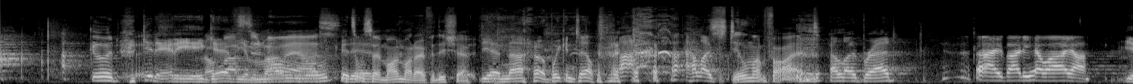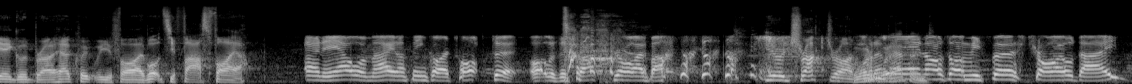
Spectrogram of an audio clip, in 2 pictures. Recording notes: Live from the Crown for Day 2. The boys are live from the Crown for Day 2.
